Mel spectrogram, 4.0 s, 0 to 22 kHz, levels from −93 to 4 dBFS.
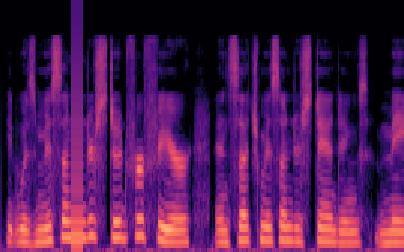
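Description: Speech recording with a system hang loop from 0.71 to 0.83 s: a 10 ms slice of audio repeats 12 times, producing a steady 100 Hz buzz. The driver or host stalled while the hardware kept replaying its short ring buffer.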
